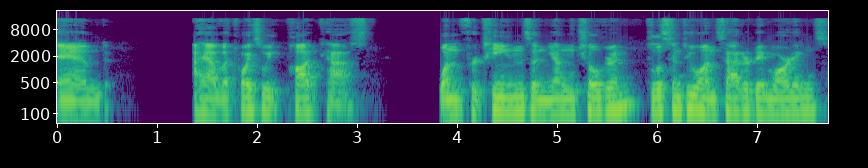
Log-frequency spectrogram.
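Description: Moderate in pace, this is a plain, everyday voice. It keeps an even tempo throughout. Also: man. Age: 50s. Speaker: life coach. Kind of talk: interview conversation.

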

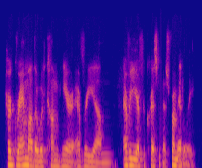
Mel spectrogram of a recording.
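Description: With an American accent, a man talks at a medium pitch and a moderate pace. His intonation is fairly even, and the background is quiet. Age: 20s. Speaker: singer. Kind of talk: casual chat.

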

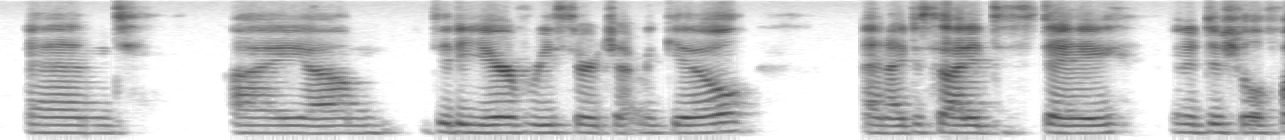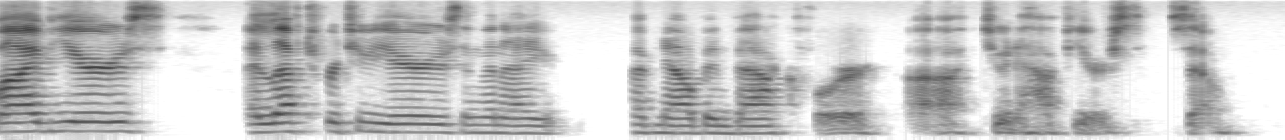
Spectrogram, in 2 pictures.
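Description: The speaker has a Maine accent and a monotone, flat delivery. The pace is fairly slow. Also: woman, fairly low pitch for a woman. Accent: Maine New England American. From Maine, US. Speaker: author and writing teacher. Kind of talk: interview conversation.

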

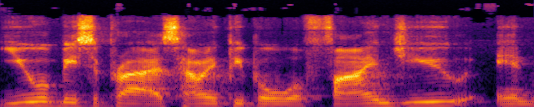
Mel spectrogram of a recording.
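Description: This man has an American accent and an unremarkable speaking voice, delivered at a moderate pace with fairly even intonation. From US South. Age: 30s. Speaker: nurse anesthetist and YouTuber. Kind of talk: casual chat.

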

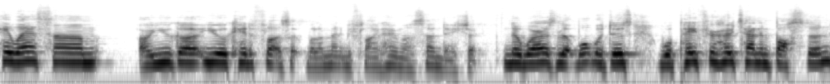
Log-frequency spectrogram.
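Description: A man with an English accent talks at a very fast pace in a high, dark and mellow voice with ordinary pitch variation. The background is quiet. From England. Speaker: martial arts coach and MMA fighter. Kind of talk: casual chat. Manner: talkative.

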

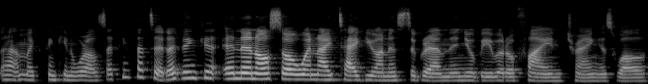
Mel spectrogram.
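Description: In a Spanish accent, a woman speaks at a moderate pace and medium pitch, her tone bright and sharp and her intonation lively, on a very clean recording with a silent background. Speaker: podcast host. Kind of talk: podcast interview; guided meditation.

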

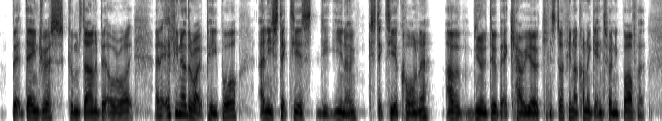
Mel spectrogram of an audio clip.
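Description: A man with an English accent, medium pitch and ordinary pitch variation at a fairly quick pace, on a very clean recording with a silent background and a dry, close sound with no echo. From North Wales, Wrexham. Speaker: podcast network owner. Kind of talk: casual chat.

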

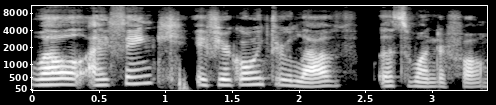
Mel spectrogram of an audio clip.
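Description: A woman speaks at a fairly slow pace, her intonation lively. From Jamaica until age 9, then Toronto, Canada. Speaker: teacher and poet. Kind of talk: interview. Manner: hesitant, frequent fillers.

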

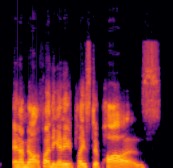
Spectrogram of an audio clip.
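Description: A woman's normal speaking voice, fairly high in pitch, at a fairly quick pace, dry and close with no echo against a quiet background. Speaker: fantasy novelist. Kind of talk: casual interview.

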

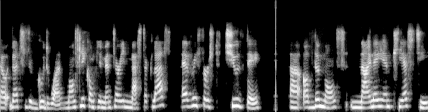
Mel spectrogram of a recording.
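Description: A woman with a French accent talks at a fairly slow pace in an enthusiastic, animated tone. Her pitch is medium, and the sound is dry and close with no echo. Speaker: intuitive business coach. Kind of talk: interview conversation.

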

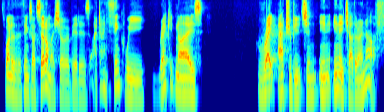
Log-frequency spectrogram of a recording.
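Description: Speaking in an Australian accent, a man with a medium-pitched voice keeps a moderate pace, his pitch varying in an ordinary way while his loudness swings widely. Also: very clean recording, silent background. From Australia, Sydney. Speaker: retired pro triathlete and podcast host. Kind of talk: casual interview chat.

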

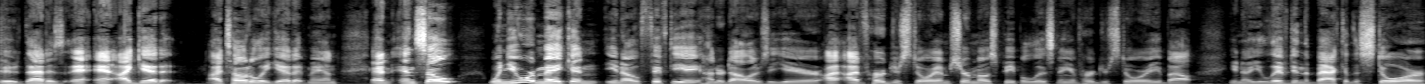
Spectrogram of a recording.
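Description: A man speaks at a moderate pace in an ordinary speaking voice, his fairly high pitch moving with lively intonation. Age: 50s. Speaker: podcast host. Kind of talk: interview. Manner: excitable, repetitive.

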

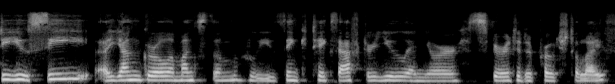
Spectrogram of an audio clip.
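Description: A woman's medium-pitched, somewhat breathy voice with a dark, mellow tone, at a moderate pace with hardly any pauses, fairly even intonation, and a dry, close sound with no echo. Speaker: podcast host. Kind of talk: interview, scripted intro.

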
